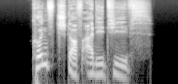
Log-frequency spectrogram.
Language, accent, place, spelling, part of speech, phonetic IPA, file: German, Germany, Berlin, Kunststoffadditivs, noun, [ˈkʊnstʃtɔfʔadiˌtiːfs], De-Kunststoffadditivs.ogg
- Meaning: genitive singular of Kunststoffadditiv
